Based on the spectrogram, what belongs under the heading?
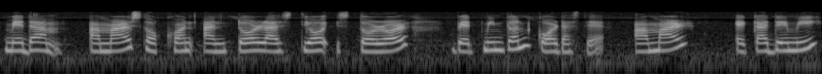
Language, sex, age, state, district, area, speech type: Assamese, female, 18-30, Assam, Golaghat, urban, read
